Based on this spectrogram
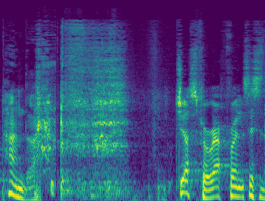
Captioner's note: scale scraping om counter top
